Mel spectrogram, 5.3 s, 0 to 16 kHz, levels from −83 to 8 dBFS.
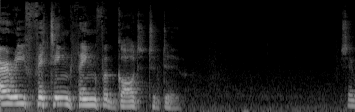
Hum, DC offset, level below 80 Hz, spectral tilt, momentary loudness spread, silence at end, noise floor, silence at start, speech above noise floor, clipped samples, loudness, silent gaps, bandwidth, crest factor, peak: none; under 0.1%; -60 dBFS; -6 dB/octave; 18 LU; 0 s; -62 dBFS; 0 s; 36 dB; under 0.1%; -26 LUFS; none; 15 kHz; 18 dB; -10 dBFS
